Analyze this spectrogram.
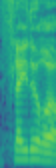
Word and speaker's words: Pfleiderer: Vous êtes directeur des ventes nationales de Flederer. C'est ça. C'est bien prononcé. Bien prononcé. Flyderer, on est quasiment.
